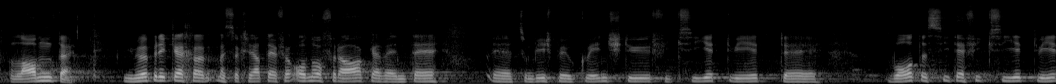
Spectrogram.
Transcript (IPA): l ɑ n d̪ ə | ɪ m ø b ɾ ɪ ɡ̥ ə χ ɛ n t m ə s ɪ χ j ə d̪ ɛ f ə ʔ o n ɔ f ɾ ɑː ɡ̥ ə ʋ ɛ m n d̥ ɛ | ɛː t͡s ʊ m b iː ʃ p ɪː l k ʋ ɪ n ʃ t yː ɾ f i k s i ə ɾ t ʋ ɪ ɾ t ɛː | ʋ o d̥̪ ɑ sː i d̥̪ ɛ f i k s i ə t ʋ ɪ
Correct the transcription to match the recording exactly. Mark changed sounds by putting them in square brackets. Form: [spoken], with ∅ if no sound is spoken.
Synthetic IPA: l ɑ n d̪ ə | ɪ m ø b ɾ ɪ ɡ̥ ə χ [œ] n t m ə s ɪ χ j [ɑ] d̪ ɛ f ə ʔ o n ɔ f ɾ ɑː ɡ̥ ə ʋ ɛ [∅] n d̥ ɛ | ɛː t͡s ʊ m b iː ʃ p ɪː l k ʋ ɪ n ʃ t yː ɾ f i k s i ə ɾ t ʋ ɪ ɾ t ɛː | ʋ o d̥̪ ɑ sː i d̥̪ ɛ f i k s i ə t ʋ ɪ

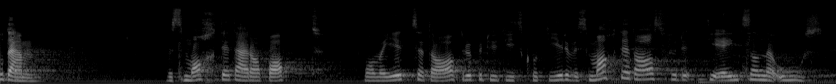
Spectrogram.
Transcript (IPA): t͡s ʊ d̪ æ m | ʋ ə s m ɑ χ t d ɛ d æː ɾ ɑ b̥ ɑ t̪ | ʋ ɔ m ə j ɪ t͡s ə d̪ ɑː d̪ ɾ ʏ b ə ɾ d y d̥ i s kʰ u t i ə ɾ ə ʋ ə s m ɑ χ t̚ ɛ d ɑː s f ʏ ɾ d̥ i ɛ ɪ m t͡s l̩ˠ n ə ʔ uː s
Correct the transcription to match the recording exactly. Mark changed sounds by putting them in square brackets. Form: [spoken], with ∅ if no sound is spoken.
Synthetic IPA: t͡s ʊ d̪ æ m | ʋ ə s m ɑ χ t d ɛ d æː ɾ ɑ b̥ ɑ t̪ | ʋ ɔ m ə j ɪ t͡s ə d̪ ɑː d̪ ɾ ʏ b ə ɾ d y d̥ i s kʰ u t i ə ɾ ə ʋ ə s m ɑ χ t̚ ɛ d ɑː s f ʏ ɾ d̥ i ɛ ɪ [n] t͡s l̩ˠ n ə ʔ uː s

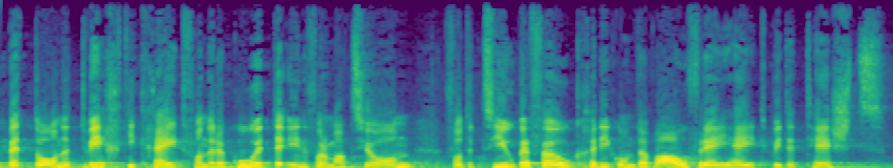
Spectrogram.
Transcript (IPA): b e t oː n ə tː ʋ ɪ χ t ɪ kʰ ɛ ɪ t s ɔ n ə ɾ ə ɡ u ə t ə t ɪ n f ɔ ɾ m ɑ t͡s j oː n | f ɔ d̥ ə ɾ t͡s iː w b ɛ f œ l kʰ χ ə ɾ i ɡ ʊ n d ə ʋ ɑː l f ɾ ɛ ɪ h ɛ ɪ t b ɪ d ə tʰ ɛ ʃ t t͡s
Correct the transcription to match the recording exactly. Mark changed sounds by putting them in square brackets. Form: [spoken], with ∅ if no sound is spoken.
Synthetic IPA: b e t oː n ə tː ʋ ɪ χ t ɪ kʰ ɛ ɪ t [f] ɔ n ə ɾ ə ɡ u ə t ə [ʔ] ɪ n f ɔ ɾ m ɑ t͡s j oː n | f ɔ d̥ ə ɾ t͡s iː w b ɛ f œ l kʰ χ ə ɾ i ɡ ʊ n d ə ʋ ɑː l f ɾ ɛ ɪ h ɛ ɪ t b ɪ d ə tʰ ɛ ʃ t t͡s

